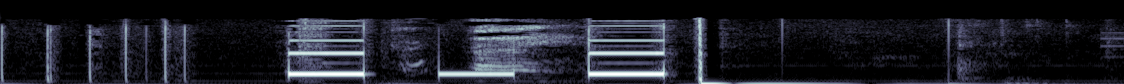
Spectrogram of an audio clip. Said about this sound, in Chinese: 电话跳掉了。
